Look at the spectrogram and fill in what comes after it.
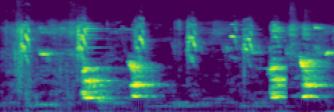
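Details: Female Labrador Retriever puppy lets out short, high, whining yelps with a bright ringing tone, about one every half second to second, mixed with faint chirping birds in the background.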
